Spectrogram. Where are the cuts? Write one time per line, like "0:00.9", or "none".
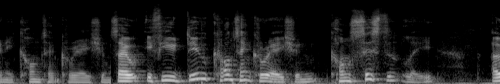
0:01.0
